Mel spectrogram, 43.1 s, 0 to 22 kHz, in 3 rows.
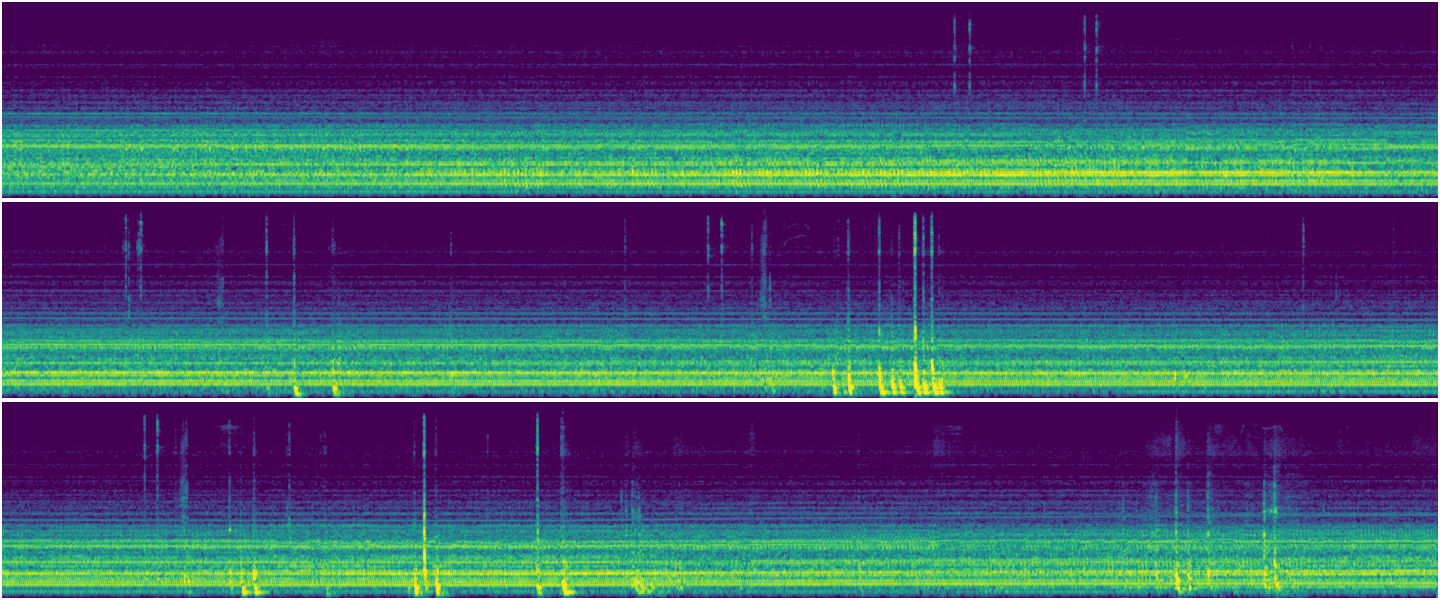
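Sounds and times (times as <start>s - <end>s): laptop whirring hum: 0.0s - 43.0s
short knocks: 22.0s - 23.9s, 31.0s - 31.4s, 32.8s - 33.2s, 34.1s - 35.6s, 40.3s - 41.7s.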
